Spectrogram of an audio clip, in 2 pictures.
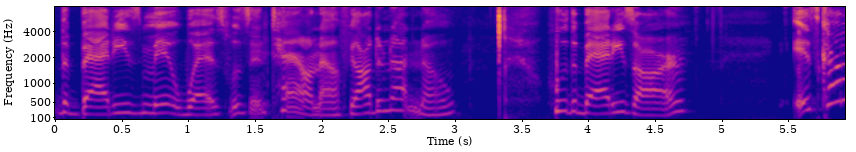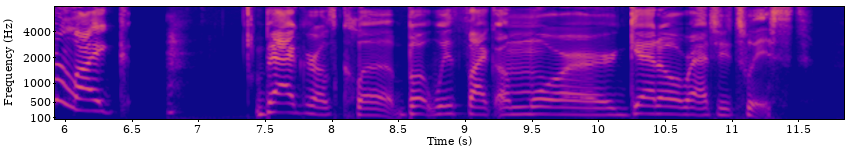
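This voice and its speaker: An ordinary speaking voice at a fairly slow pace, with ordinary pitch variation. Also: woman, medium pitch for a woman. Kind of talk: radio talk show co-host commentary.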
